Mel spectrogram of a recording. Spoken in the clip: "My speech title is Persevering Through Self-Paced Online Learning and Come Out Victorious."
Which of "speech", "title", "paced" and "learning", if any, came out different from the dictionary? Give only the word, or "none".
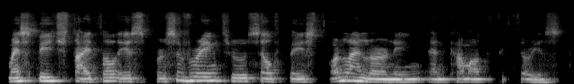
paced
